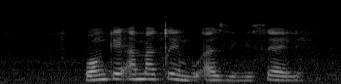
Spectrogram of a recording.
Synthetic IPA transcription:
wɔŋkʼɛʔamaǀembʱuʔazimisɛːlɛ

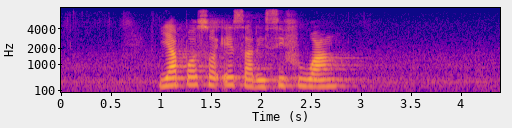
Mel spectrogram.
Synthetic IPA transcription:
japʼɔsɔʔɪsaɾɪsifuwaːŋ̩

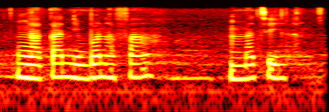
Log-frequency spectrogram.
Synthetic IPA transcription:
ŋɡakanibɔnafa | m̩matela

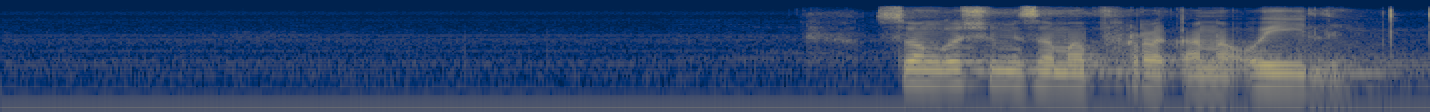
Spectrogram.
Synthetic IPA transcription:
sɔŋɡɔʃumisamap̪fʰurʔakʼana̰ʔojiːlɛ

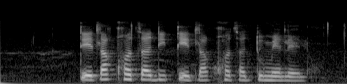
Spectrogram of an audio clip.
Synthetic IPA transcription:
tet͡ɬaq͡χʰɔt͡saditet͡ɬaq͡χʰɔt͡satumɛlɛːlɔ

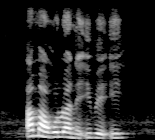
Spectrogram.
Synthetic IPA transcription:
amaɣʊlwanɛʔɪbɛʔɪ

